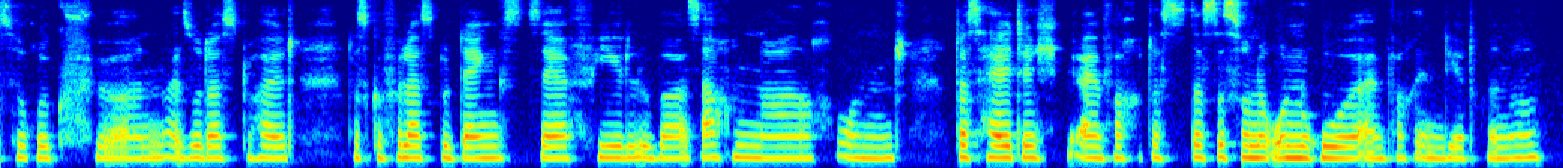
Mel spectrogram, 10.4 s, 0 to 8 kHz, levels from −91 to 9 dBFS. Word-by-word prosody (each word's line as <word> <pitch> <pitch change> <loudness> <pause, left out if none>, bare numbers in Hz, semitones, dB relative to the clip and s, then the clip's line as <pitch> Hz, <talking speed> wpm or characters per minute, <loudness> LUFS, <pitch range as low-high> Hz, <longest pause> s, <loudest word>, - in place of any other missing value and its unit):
zurückführen. 195 -1 -4
Also, 200 -1 -1
dass 195 0 0
du 195 - -9
halt 195 0 -1 0.4
das 205 -3 0
Gefühl 200 +1 +1
hast, 195 0 -1
du 200 - 0
denkst 195 +1 0
sehr 195 0 +1
viel 200 0 -1
über 195 -1 -1
Sachen 205 0 -2
nach 195 0 -5
und 195 -3 -3 0.3
das 210 +1 +3
hält 200 -1 +6
dich 200 -2 0
einfach 195 +1 -1
das 195 -1 -4
das 205 -1 +4
ist 210 0 +6
so 205 - +3
'ne 200 0 +6
Unruhe 195 -1 +4
einfach 190 +1 -4
in 195 -2 -2
dir 190 -1 -2
drinne. 190 +2 -3
195 Hz, 175 wpm, -22 LUFS, 190-200 Hz, 0.4 s, hält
